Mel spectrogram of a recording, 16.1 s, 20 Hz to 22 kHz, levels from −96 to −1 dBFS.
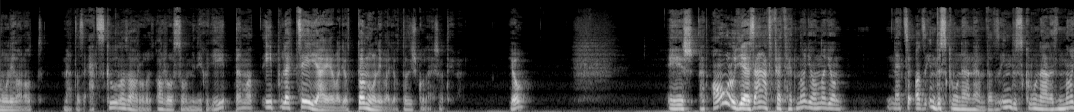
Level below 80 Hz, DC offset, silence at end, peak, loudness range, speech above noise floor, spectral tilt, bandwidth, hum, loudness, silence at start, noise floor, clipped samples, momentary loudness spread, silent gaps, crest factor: -52 dBFS; under 0.1%; 0 s; -2 dBFS; 11 LU; 32 dB; -4.5 dB/octave; 17 kHz; none; -25 LUFS; 0 s; -58 dBFS; under 0.1%; 19 LU; none; 24 dB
